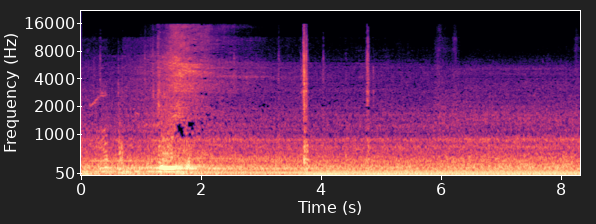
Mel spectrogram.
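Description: A vehicle's engine running steadily at low road speed, heard from inside. About a second and a half in, an oncoming motorcycle passes close by with a brief, loud rush of engine noise. A single sharp click comes a little later.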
